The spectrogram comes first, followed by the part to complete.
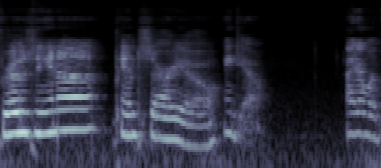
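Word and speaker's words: Rosanna Pansino: Yeah, it's Rosina Pansario.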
